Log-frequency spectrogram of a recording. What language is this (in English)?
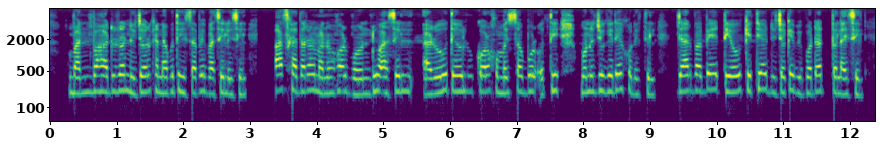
Assamese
